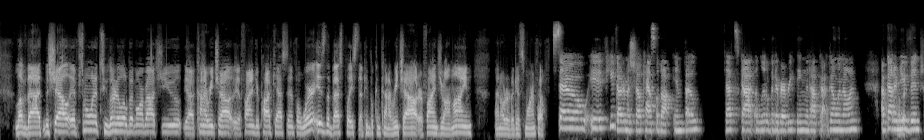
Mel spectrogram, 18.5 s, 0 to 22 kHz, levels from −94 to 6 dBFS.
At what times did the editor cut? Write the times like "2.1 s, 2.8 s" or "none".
11.0 s, 12.3 s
